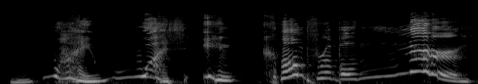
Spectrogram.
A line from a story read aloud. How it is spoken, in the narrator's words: exclaimed Edith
